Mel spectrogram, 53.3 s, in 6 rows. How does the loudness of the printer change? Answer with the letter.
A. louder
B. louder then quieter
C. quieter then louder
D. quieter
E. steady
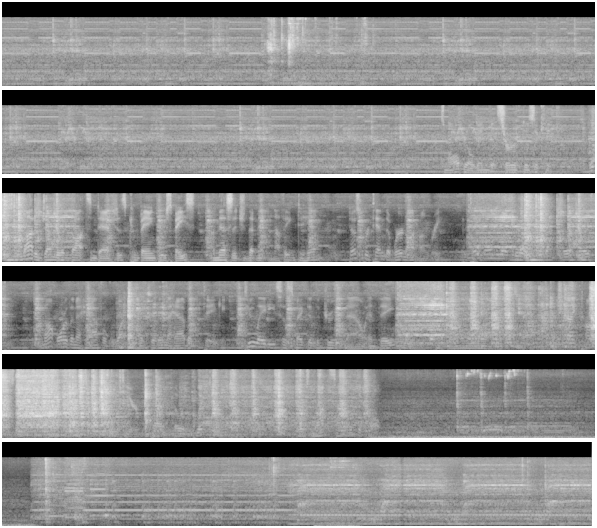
B.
